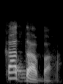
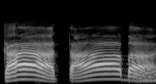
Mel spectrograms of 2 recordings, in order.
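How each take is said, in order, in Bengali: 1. স্বরগুলো ছোট, একসাথে দ্রুত বলা হয়। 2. স্বরগুলো টেনে লম্বা করে বলা হয়। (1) "কাট কাট একসাথে" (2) "আমরা টান দিব না যে কাতাবা, এরকম না"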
